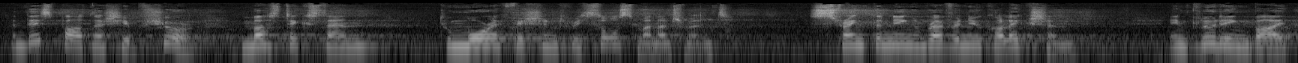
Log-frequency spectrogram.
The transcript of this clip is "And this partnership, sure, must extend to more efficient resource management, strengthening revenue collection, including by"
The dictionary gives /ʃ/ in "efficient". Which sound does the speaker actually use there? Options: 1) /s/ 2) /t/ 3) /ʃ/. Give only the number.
3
